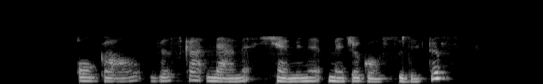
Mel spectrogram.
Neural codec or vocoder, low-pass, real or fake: vocoder, 44.1 kHz, 128 mel bands, Pupu-Vocoder; 3.6 kHz; fake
